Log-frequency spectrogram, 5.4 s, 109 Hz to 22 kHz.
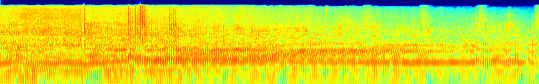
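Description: Chevrolet C7 Corvette V8 held at high revs during a burnout, its rear tyre spinning. The revs climb about a second in and then hold a steady high note, with tyre noise over the engine.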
